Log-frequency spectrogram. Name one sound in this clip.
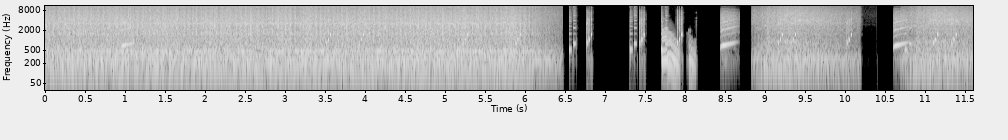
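A game character's jump makes short rising chirps.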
